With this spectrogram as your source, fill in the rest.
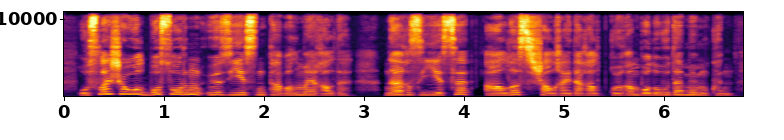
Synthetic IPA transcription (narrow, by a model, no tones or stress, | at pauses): wʔo̞səlˠɑjʃɑwo̞lˠbo̞swo̞ɾənwɵzije̞sɪnt̪ʰɑβɑlˠmɑjqʰɑlˠd̪ə | nɑʁəzije̞sɪɑlˠəsʃɑlˠʁɑjd̪ɑqʰɑlˠəp̚qʰo̞jʁɑnbo̞lˠuwəd̪ɑmʏmkʲɪn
